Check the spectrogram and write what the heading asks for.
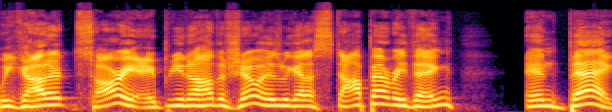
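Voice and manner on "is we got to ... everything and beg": normal talking voice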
